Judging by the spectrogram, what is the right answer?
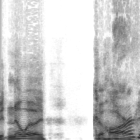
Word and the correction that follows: Kahar: Yeah. – Is Care. – Care? Is that how they pronounce it? – Yeah, it's Care.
